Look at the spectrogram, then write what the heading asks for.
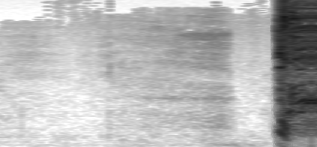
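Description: One sharp, sudden cough from a tickle in the throat breaks a near-silence, a loud, brief, breathy burst at the very end.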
